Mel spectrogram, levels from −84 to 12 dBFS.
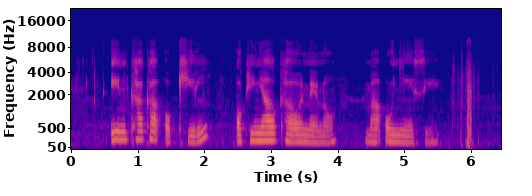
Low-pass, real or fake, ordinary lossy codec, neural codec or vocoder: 9.9 kHz; fake; none; vocoder, 22.05 kHz, 80 mel bands, WaveNeXt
